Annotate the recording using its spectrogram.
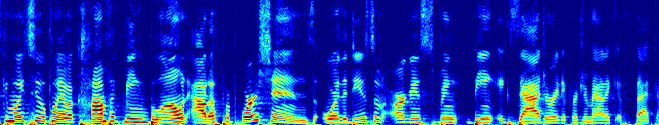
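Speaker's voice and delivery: ordinary delivery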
